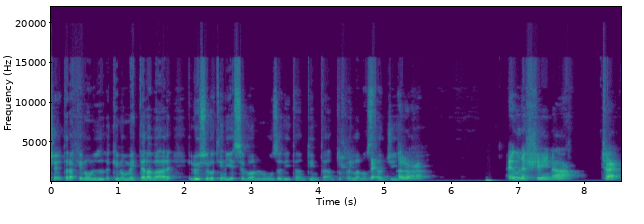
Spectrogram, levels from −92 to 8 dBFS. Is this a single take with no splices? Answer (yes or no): no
